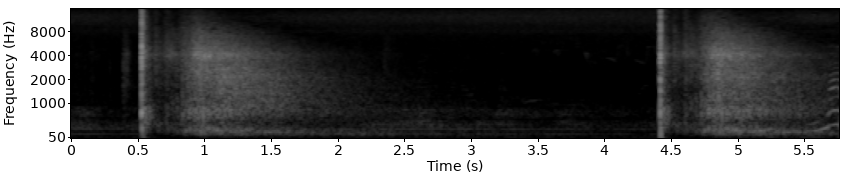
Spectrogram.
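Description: Two loud, sharp rifle gunshots at an outdoor shooting range during a training class, a few seconds apart, each with a long rolling echo that dies away slowly.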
